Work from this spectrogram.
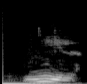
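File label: "nyil", Hungarian pronunciation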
